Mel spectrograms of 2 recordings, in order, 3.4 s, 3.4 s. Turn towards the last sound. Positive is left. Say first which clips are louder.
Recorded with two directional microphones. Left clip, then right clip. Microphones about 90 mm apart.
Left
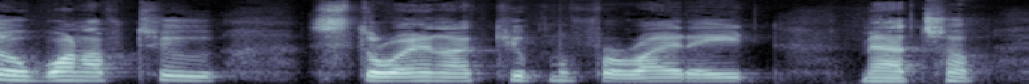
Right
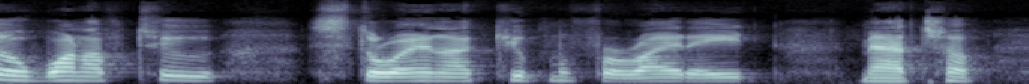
# right 4 dB
turn(degrees=45)  # may be behind; listen again after turning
